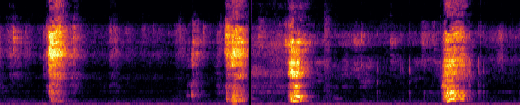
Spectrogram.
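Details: Dog coughing, recorded in the daytime and then at night; four short, harsh bursts over about five seconds, irregularly spaced, with a faint background hum.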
